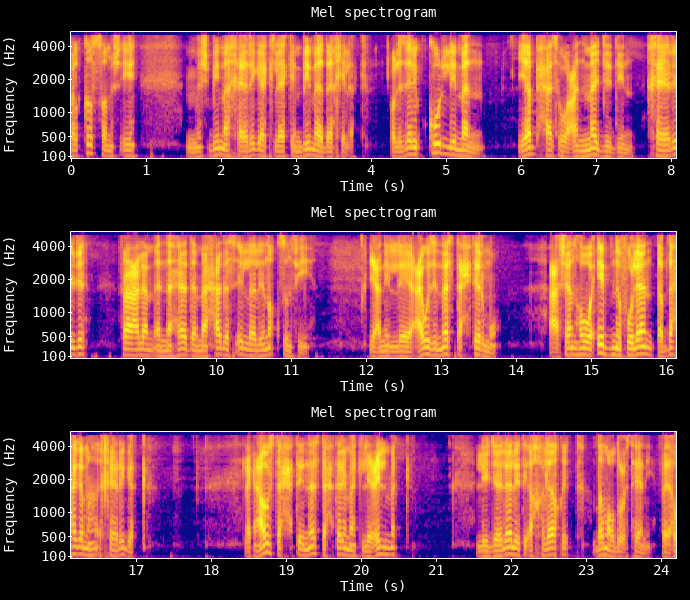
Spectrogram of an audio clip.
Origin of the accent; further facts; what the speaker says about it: Egypt; من وجهة نظرنا احنا كمصريين مثلا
